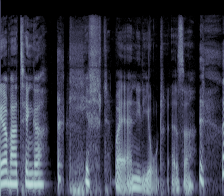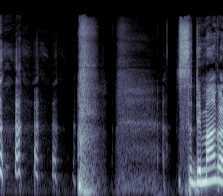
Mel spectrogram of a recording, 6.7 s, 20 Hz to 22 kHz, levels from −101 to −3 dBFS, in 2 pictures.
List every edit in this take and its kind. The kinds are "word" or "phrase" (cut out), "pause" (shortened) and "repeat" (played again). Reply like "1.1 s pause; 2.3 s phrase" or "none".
0.9 s pause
